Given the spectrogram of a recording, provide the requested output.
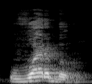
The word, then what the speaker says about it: verb: क्या प्रोनाउंस करेंगे अ, तो क्या हो गया वर्ब। इसको ई को क्या प्रोनाउंस किया अर्ब, तो व लिख दिया और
